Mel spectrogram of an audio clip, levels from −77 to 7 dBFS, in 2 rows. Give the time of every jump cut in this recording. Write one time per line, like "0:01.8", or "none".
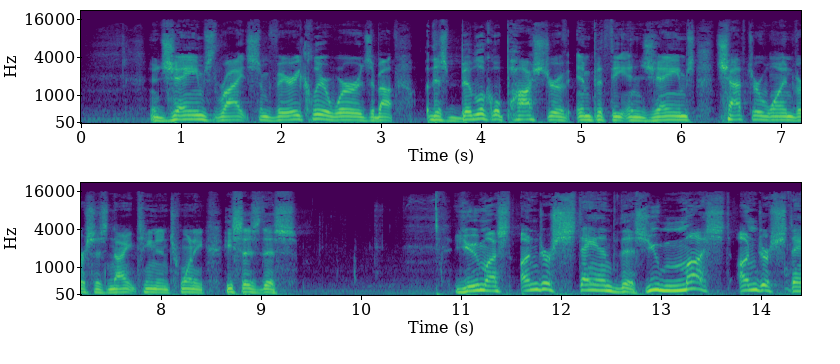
0:01.3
